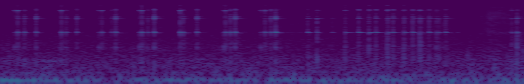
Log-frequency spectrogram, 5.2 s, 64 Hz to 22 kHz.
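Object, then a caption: Small ceramic cup. A small, handleless blue cup with a white snowflake pattern, apparently ceramic, hollow and seemingly empty, is held in the hands and tapped quickly on its sides and rim with long red-painted nails. The result is a fast, irregular run of quiet, sharp clinks, each with a bright ringing tone near 2.3 kHz and high overtones that die away almost at once. A faint low rumble sits underneath throughout.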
